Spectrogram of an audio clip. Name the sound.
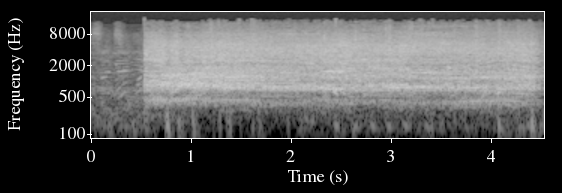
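crowd cheering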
